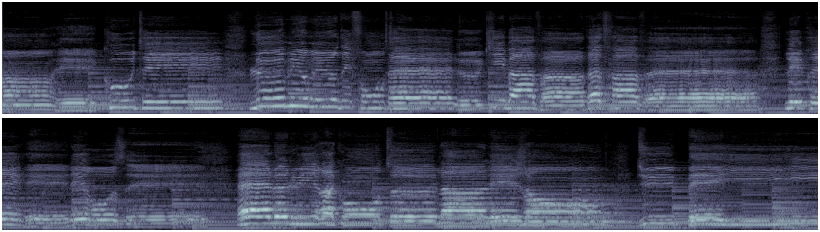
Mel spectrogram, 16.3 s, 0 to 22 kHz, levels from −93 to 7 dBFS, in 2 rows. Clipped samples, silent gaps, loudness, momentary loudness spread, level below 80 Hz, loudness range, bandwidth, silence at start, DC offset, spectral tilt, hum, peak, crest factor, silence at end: under 0.1%; none; -28 LUFS; 10 LU; -54 dBFS; 5 LU; 13.5 kHz; 0 s; under 0.1%; -6.5 dB/octave; none; -8 dBFS; 20 dB; 0 s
